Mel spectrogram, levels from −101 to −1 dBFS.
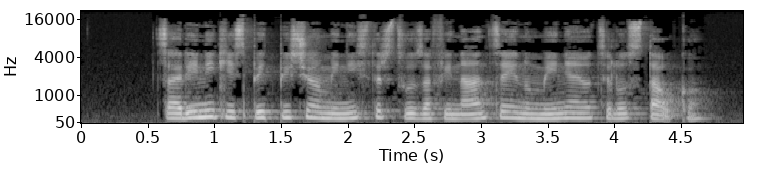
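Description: Listening to the speech recording, nothing stood out as a technical problem.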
